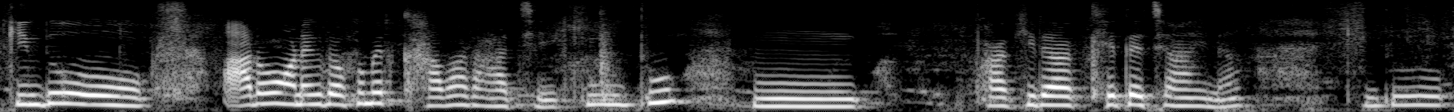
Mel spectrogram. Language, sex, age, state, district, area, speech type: Bengali, female, 30-45, West Bengal, Dakshin Dinajpur, urban, spontaneous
